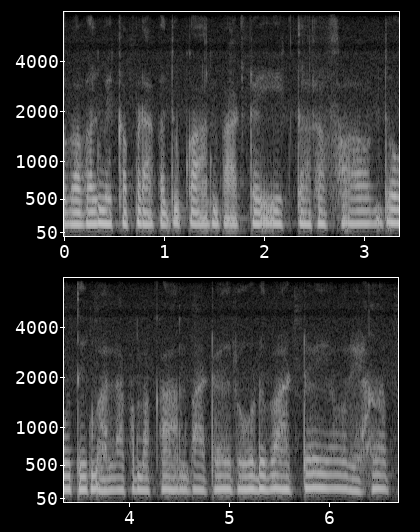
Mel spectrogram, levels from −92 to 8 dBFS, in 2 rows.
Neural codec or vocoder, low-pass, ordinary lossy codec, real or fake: none; none; none; real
